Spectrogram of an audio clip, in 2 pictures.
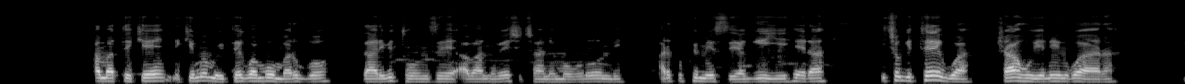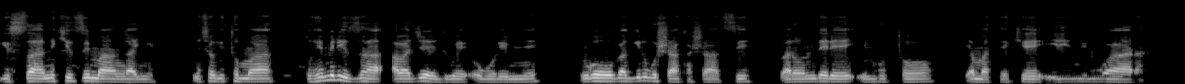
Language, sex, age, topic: Rundi, male, 36-49, education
